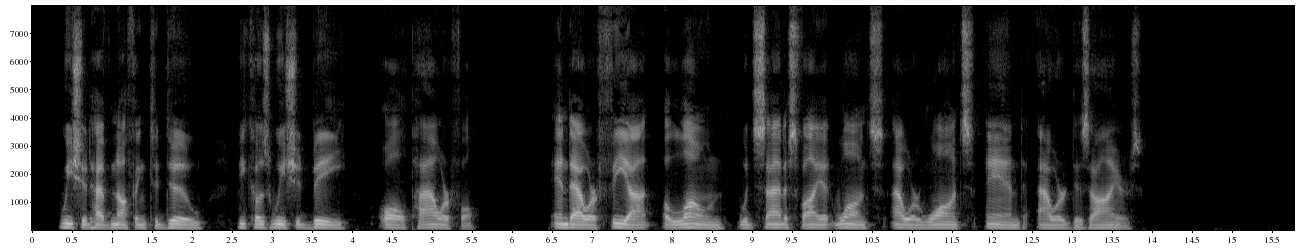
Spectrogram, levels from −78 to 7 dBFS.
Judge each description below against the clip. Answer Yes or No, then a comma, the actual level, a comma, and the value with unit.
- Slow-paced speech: Yes, slow, 95 wpm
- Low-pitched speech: Yes, low, 105 Hz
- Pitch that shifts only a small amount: Yes, narrow, 2.2 semitones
